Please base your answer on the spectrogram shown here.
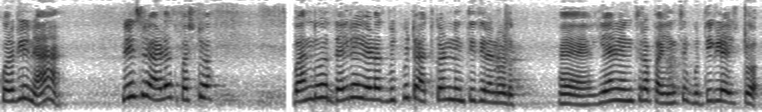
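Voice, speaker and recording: A woman's voice: sits high, fairly even intonation, rapid-fire, mellow, slight background noise, close to an everyday voice. A woman playing a bossy village brother-in-law in a family drama, scolding and commanding in a rural Chikkaballapura Kannada accent.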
